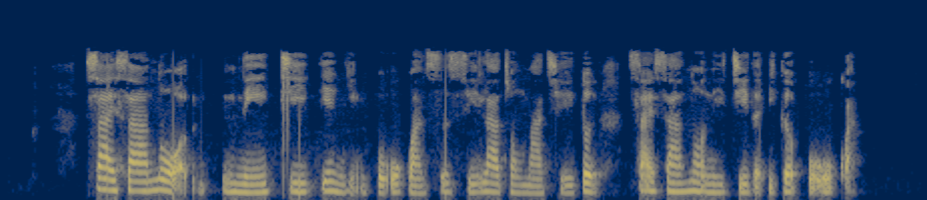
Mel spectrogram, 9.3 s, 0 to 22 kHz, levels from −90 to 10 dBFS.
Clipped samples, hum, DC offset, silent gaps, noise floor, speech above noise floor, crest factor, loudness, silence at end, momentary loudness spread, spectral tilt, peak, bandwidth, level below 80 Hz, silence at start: under 0.1%; none; under 0.1%; none; -84 dBFS; 65 dB; 18 dB; -19 LUFS; 0.75 s; 10 LU; -4 dB/octave; -2 dBFS; 8.2 kHz; -54 dBFS; 0.85 s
